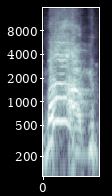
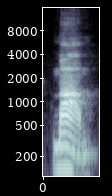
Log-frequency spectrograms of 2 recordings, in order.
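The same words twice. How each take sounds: First: It is shouted in a frightened, panicked voice. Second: It is said in a calm, normal voice.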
